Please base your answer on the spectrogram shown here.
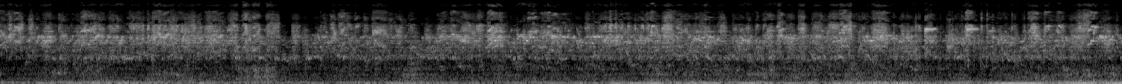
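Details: Budgerigars in flight around an aviary give a dense chorus of squeaky chirps and squeals, with a few louder squawks rising above the steady chatter.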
